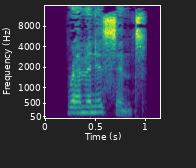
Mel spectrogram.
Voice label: "reminiscent", spelling voice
